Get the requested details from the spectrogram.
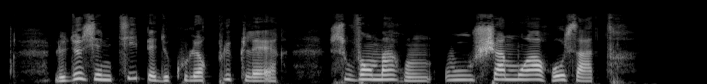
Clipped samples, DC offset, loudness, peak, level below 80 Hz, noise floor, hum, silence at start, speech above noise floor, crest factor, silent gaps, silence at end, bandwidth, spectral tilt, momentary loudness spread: under 0.1%; under 0.1%; -22 LUFS; -4 dBFS; -54 dBFS; -78 dBFS; none; 0.4 s; 56 dB; 18 dB; none; 0.85 s; 11.5 kHz; -4 dB/octave; 12 LU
